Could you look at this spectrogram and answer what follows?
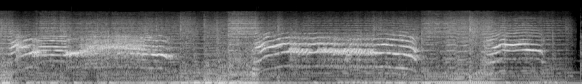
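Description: A cat lets out loud, drawn-out screaming yowls after another cat slaps it across the face, three long wavering cries close up with brief gaps between them.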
